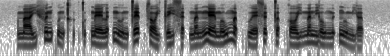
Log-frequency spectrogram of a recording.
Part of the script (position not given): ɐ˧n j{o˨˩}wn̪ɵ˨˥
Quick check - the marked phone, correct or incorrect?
incorrect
